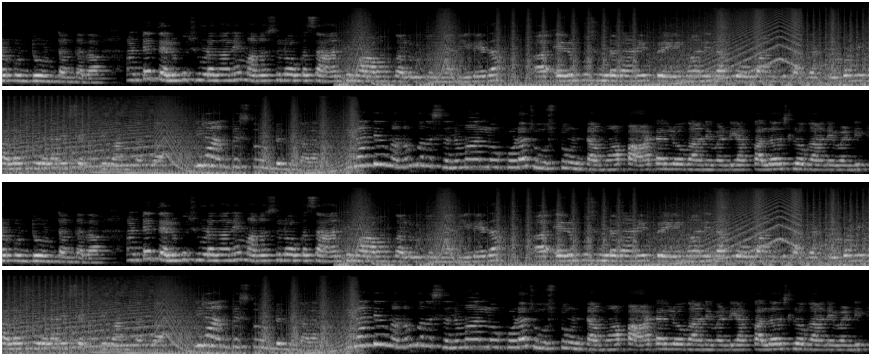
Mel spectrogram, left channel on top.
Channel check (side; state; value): both; identical; correlation 1.00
